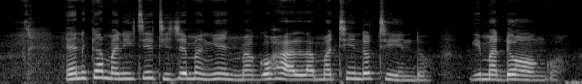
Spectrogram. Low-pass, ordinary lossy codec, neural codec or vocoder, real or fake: none; none; none; real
